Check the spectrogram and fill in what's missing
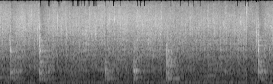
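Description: Chicken fries in a pan with ginger, garlic and onion while a spatula scrapes and stirs it in regular strokes about every half second over a constant close sizzle, with no talk.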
